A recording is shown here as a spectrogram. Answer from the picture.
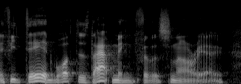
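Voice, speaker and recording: A man talks at a very fast pace with a slight Lancashire accent. His pitch is fairly low. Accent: Lancashire-tinged English. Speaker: podcast host and game master. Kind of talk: casual monologue. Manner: rambling, halting, chatty.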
